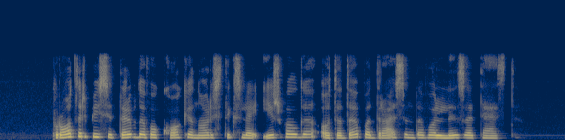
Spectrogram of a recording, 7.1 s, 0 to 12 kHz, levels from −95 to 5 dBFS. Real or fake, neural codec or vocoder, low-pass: real; none; 7.2 kHz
